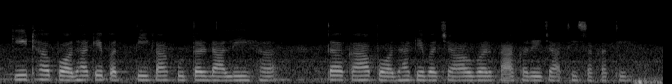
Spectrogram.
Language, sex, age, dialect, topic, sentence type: Chhattisgarhi, female, 18-24, Central, agriculture, question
